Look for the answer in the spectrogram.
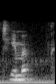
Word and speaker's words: Thieme: It's pronounced Thieme.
